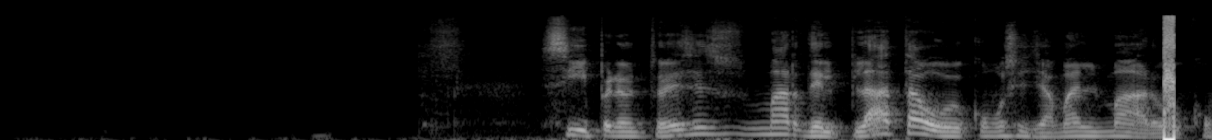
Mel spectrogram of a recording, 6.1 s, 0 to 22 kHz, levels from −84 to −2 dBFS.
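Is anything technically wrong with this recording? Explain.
Yes. At 5.82 to 5.87 s, near the end of the speech, there is a brief burst of file tags played as audio. A block of text metadata is decoded as sample values. The result is a loud, harsh rasp with hard edges, lopsided to one side of the waveform.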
